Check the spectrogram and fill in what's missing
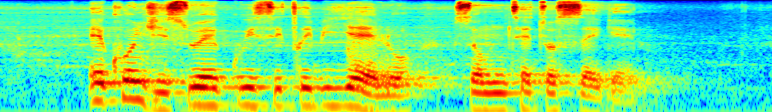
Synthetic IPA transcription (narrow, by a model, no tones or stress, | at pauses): ɛkʰond͡ʒʱiswɛk̬wisiǀiɓijɛlɔ | som̩tʰɛtʰɔsɛk̬ɛ̰ːlɔ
